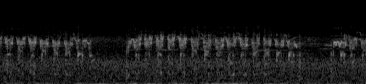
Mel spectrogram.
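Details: Black stork chicks in care at a university in Tartu, Estonia, fed breakfast at 10:08 a.m. on 16 June 2022; fast runs of rasping, pulsed high calls, a brief pause, then another burst, over a faint forest hiss.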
